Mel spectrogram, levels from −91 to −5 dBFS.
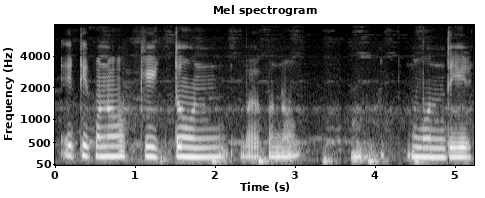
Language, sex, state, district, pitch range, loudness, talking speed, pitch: Bengali, female, West Bengal, Jalpaiguri, 190-215 Hz, -17 LUFS, 80 wpm, 200 Hz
